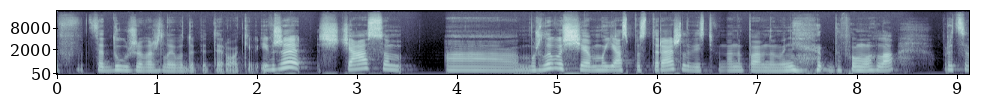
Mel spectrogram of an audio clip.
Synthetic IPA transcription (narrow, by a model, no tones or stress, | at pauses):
t̪sɛd̪uʒɛʋɐʒlˠɪʋɔd̪ɔpʲjɐt̪ɪ̰ɾɔ̰kʲḭwḭwʒɛst͡ʃɑsɔm | mɔʒlˠɪʋɔʃt͡ʃɛmɔjaspɔst̪eɾɛʒlˠɪʋʲisʲtʲʋɔnɑnɐpɛwnɔmenʲid̪ɔpɔmɔɦlˠɑ | pɾɐt͡sʲʊ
